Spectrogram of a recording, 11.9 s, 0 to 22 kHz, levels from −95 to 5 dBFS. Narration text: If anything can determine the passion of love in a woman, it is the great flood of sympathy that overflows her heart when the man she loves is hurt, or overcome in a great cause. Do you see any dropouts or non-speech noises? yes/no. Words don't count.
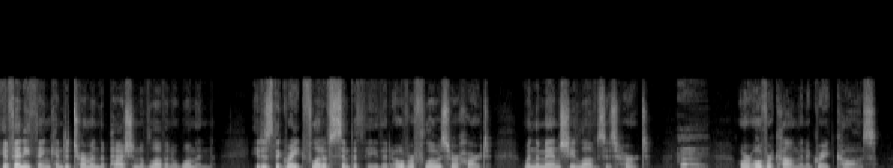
yes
